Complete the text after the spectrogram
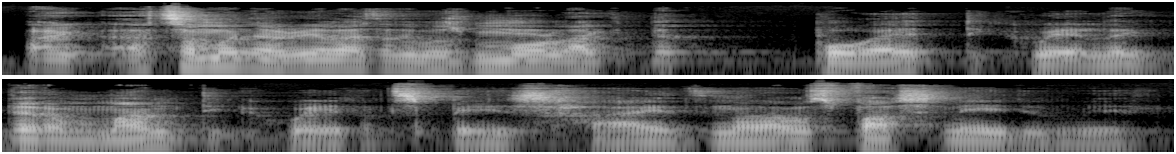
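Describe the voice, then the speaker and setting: A man with a Greek accent and a fairly low voice talks as a guest on a casual podcast. He speaks haltingly, with many fillers and restarts. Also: warm tone. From Greece. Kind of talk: casual interview chat.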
